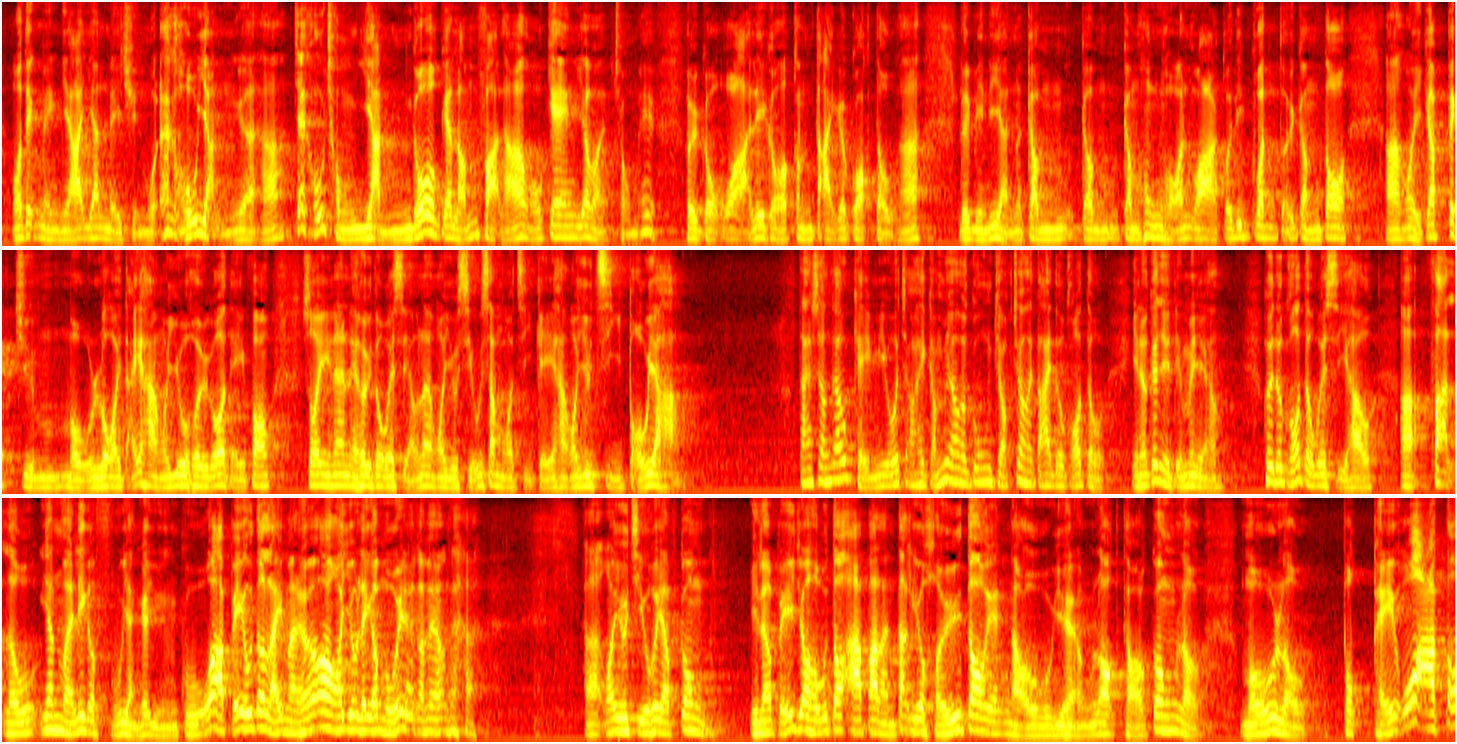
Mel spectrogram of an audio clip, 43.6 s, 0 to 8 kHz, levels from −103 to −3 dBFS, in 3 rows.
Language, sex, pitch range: English, male, 110-150 Hz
